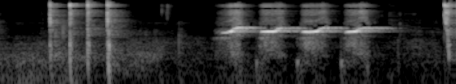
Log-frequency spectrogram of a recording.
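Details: Rainbow lorikeet being hand-tamed and trained, whistling a learned phrase: four clear rising-falling whistled notes in a row, after a few sharp clicks and taps.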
